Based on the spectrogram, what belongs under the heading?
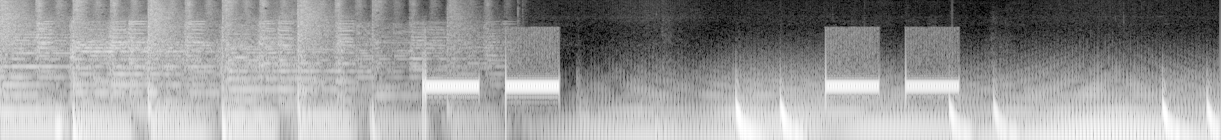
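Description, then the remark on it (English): An outgoing telephone call's ringing tone, as radio hosts from The Rock call a listener, sounds twice, each a quick pair of steady buzzing pulses, over a thumping music bed with a deep, throbbing beat. “then you could well be getting a phone call from the fellas now.”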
